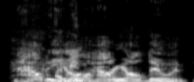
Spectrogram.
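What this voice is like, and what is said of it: Put-on Texan Southern American accent. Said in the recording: “ask people to speak an American accent, and they always do Texas ... that's an American accent as far as they're concerned”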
